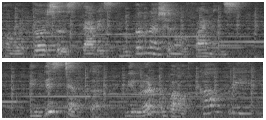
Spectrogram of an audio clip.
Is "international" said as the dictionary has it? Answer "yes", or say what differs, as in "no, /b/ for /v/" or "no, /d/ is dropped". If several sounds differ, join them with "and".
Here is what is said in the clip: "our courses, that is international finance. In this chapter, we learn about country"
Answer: yes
